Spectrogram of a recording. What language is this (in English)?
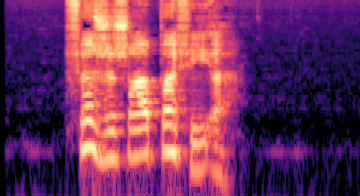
Kabardian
